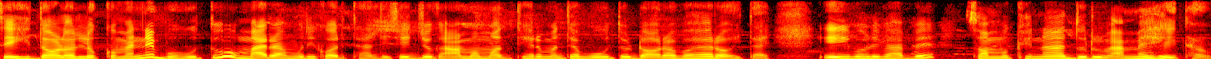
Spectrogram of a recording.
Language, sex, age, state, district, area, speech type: Odia, female, 30-45, Odisha, Kalahandi, rural, spontaneous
